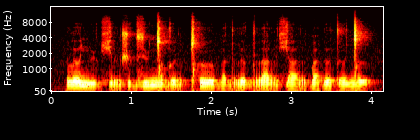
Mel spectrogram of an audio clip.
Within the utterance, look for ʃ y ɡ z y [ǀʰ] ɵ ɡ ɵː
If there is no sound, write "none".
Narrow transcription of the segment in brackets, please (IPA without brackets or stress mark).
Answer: ŋ͡ǀ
